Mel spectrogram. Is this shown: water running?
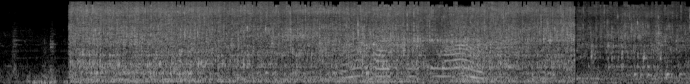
yes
